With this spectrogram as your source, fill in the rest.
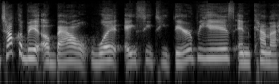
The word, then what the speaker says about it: ACT: Can we talk a bit about what ACT therapy is and kind of how they begin to fill some of those gaps? So, it's actually pronounced ACT. So, that you got to always say ACT because that's what Steve Hayes says.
